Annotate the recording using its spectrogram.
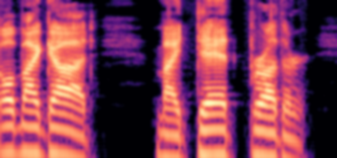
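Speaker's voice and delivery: put-on panicked, frantic cry. Retelling how a character finds her brother on the path: imitating a panicked character. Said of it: "she panics and she runs up to him".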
